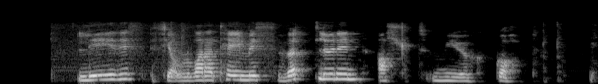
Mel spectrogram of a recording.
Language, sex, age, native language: Icelandic, female, 50-59, Icelandic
